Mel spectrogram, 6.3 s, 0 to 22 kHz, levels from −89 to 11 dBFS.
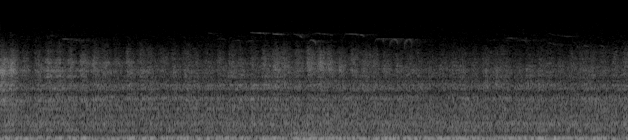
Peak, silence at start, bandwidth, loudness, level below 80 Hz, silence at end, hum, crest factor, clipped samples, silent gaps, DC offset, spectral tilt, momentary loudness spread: -22 dBFS; 0 s; 13.5 kHz; -40 LUFS; -42 dBFS; 0 s; none; 16 dB; under 0.1%; none; under 0.1%; -5 dB/octave; 3 LU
